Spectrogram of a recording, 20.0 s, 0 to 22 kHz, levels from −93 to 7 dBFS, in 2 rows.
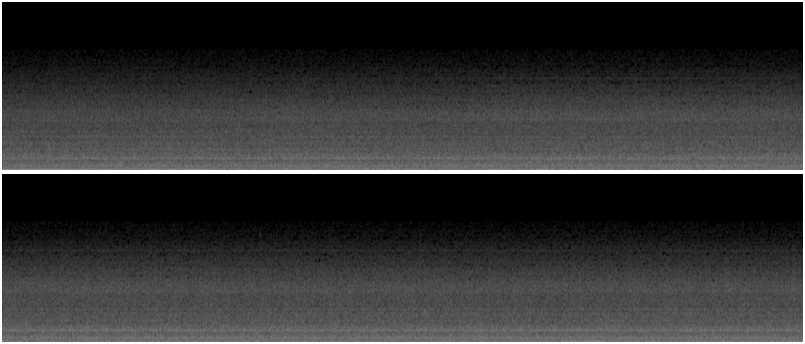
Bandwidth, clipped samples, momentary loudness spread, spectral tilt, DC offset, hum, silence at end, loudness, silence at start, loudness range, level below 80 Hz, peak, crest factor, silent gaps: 16 kHz; under 0.1%; 1 LU; -3 dB/octave; under 0.1%; none; 0 s; -42 LUFS; 0 s; 0 LU; -50 dBFS; -28 dBFS; 14 dB; none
